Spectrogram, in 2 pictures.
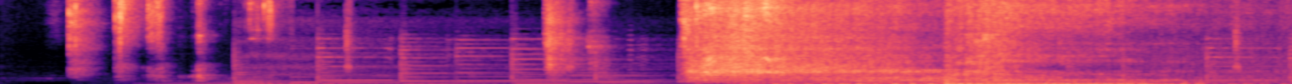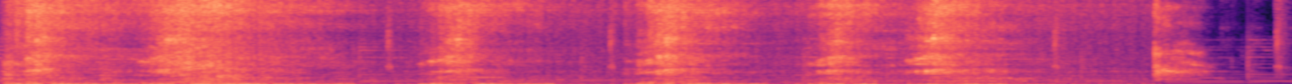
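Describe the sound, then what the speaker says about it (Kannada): A motorcycle engine fires up after a few starter clicks, then idles and revs in repeated surges, loud and close, after an air filter change. "ಇವಾಗ ಇದನ್ನು ಸ್ಟಾರ್ಟ್ ಮಾಡಿ ನೋಡಿ, ಸೌಂಡ್ ಕೇಳೋಣ ಬನ್ನಿ."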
